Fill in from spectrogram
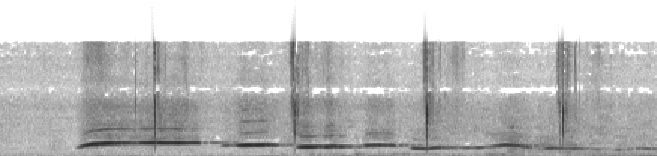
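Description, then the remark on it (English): A person whistles a cheerful tune, holding clear notes that slide between pitches, with sharp snapping clicks landing roughly once a second over a low background rumble. “It's so hard to whistle when you're smiling.”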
